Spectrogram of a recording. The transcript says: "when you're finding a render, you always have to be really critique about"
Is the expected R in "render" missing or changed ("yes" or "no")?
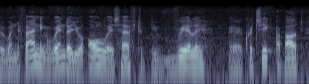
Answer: yes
